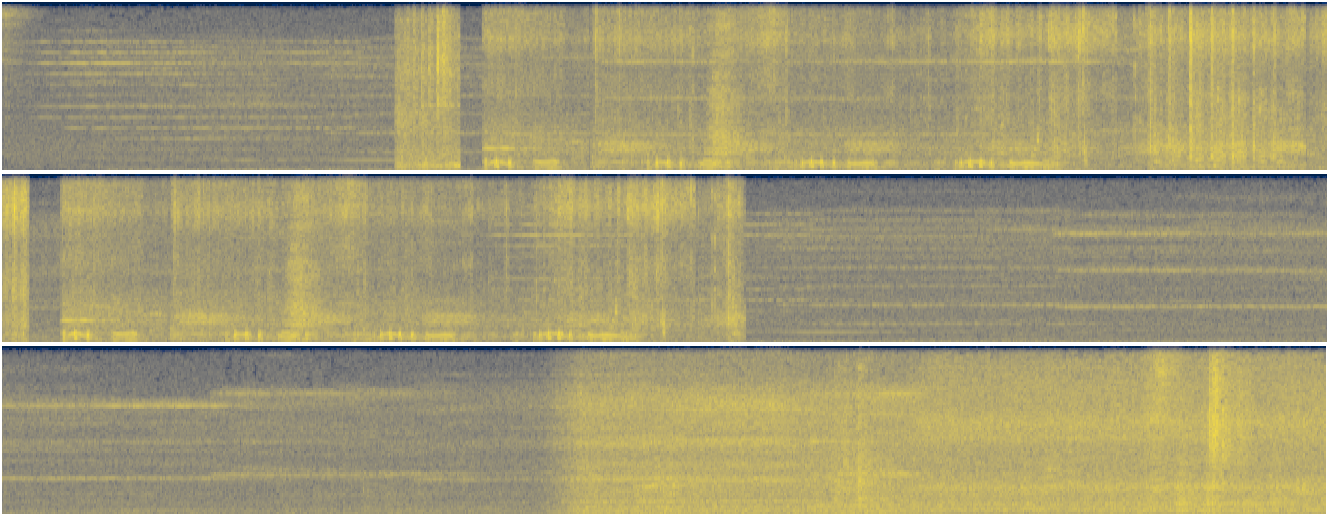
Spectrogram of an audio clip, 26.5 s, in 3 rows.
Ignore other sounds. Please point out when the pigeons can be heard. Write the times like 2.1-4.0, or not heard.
2.6-13.8.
